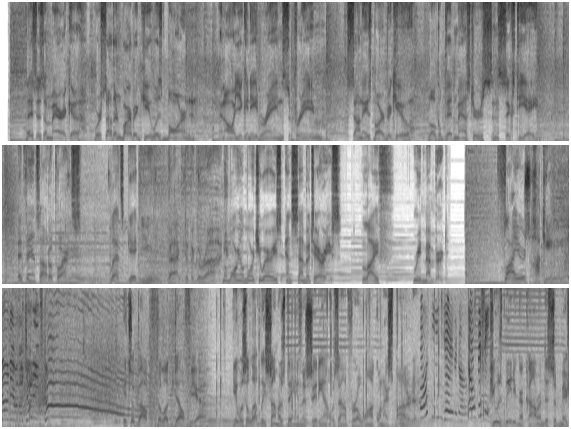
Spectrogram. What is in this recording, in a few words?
Commercial Male, Powerful, Deep, Strong; TV and Radio, Character; Commercial Voiceover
